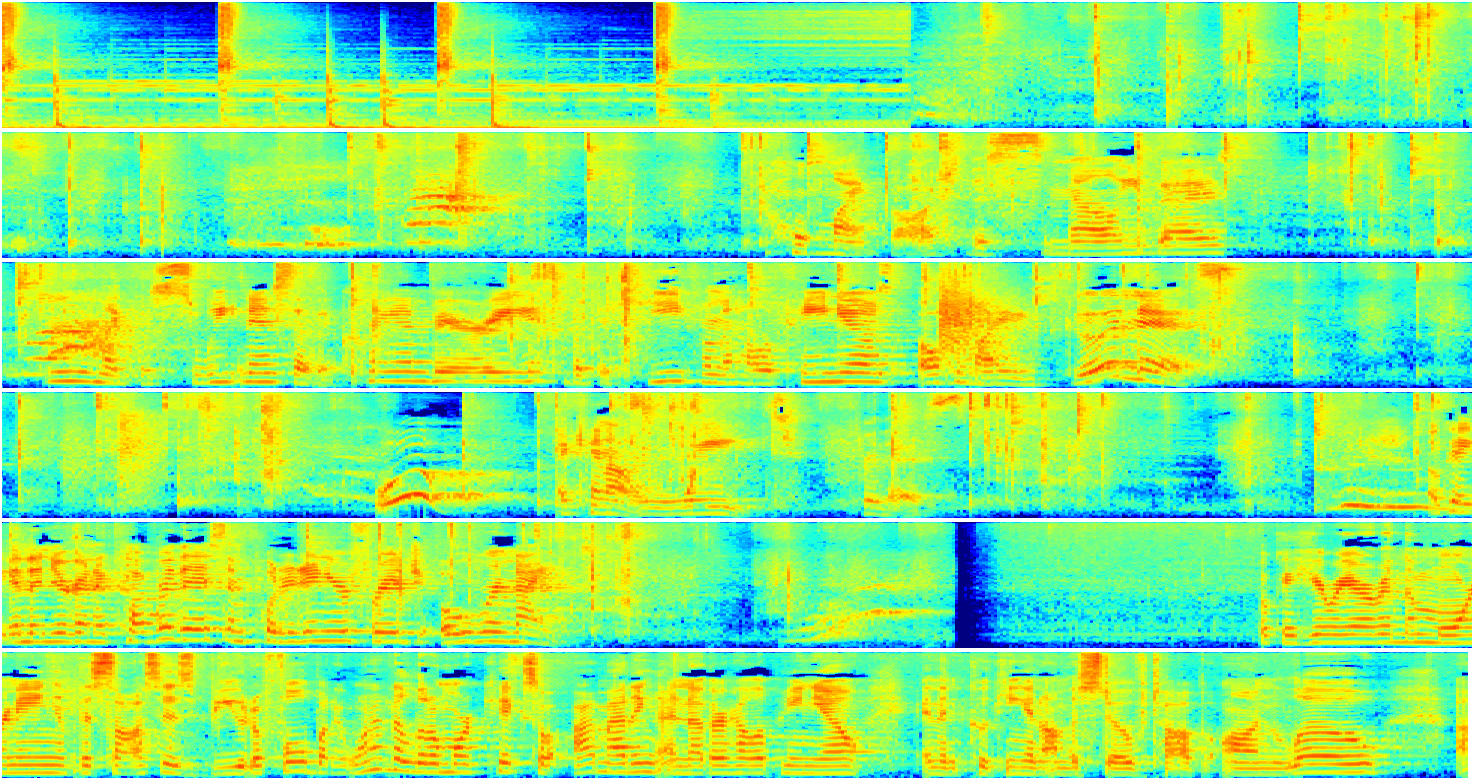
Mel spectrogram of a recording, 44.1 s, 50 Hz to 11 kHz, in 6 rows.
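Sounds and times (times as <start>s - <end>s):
background music: 0.0s - 4.6s
spatula scraping in metal bowl: 9.1s - 23.5s.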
